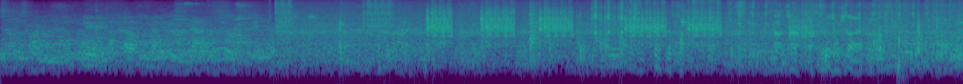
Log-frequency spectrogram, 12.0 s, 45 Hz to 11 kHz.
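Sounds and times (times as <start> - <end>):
camera shutters firing: 5.4 - 9.0.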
